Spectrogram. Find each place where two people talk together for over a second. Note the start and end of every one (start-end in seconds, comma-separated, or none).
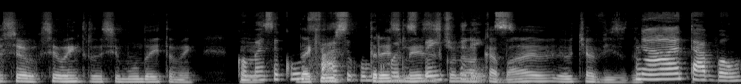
2.4-5.2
